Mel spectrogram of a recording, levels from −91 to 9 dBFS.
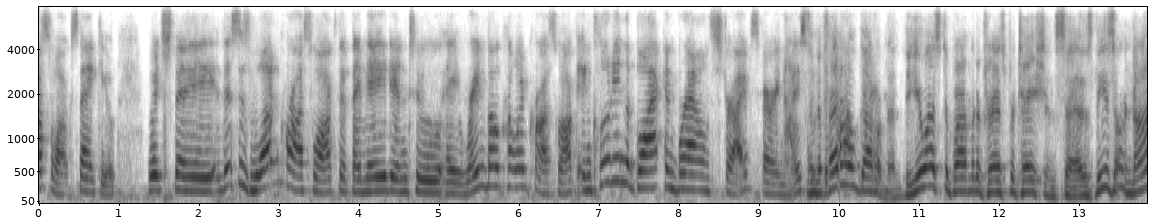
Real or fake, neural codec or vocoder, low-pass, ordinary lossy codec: fake; codec, 16 kHz, 4 kbps, FreqCodec, smaller model; 7.2 kHz; Opus, 16 kbps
